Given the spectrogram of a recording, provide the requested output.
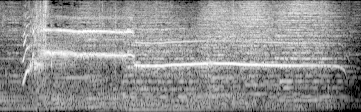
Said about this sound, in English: The film executives jumped at the chance to recast her and they pulled in Kim Basinger, who this is kind of weird saying, but Kim Basinger has probably one of the greatest screams in film history.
